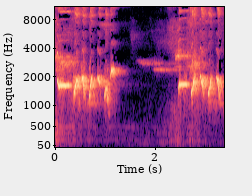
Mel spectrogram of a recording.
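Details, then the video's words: White-rumped shama singing as a lure to provoke a full song repertoire. Fluty warbled phrases roll up and down, break into a brief silence with a faint high whistle, then resume warbling. "Murai Batu anda dijamin langsung BONGKAR ISIAN dengar PANCINGAN Murai Batu satu ini"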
